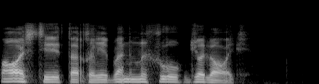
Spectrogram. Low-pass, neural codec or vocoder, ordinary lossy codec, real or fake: 7.2 kHz; codec, 16 kHz, 1 kbps, FunCodec, trained on Chinese and English, 50 frames a second; AAC, 64 kbps; fake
